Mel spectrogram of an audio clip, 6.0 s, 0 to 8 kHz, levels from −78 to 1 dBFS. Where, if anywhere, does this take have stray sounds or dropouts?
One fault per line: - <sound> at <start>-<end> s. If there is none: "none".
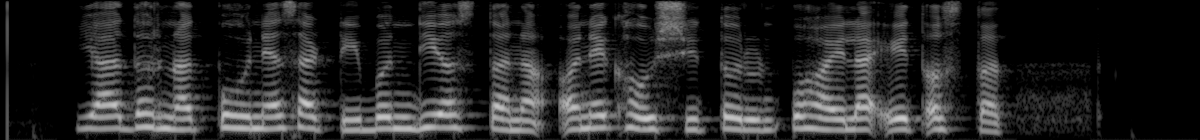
none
